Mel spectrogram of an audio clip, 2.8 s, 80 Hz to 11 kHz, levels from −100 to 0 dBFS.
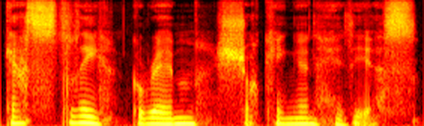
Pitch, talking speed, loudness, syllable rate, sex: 150 Hz, 105 wpm, -20 LUFS, 3.2 syllables/s, male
